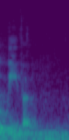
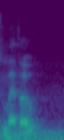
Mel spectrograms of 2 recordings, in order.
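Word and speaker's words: laevo: It's in a bunch of different words, and it's pronounced as an E.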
